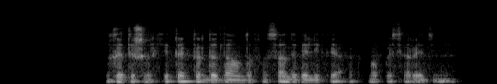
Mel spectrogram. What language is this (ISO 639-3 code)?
bel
